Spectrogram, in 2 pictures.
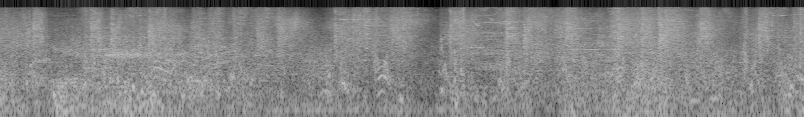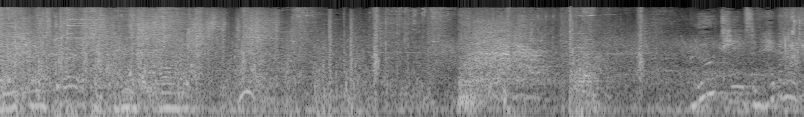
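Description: Magic spells crackle and blast in a busy battle.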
